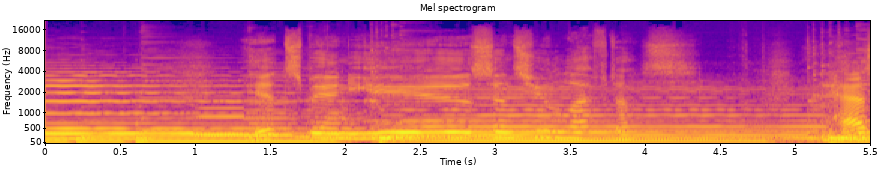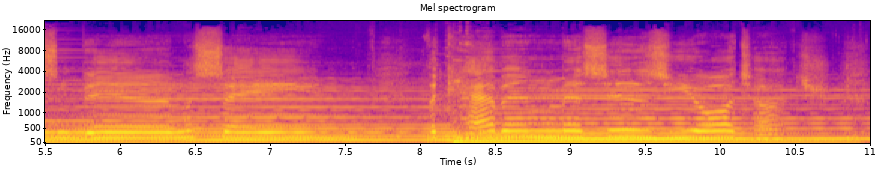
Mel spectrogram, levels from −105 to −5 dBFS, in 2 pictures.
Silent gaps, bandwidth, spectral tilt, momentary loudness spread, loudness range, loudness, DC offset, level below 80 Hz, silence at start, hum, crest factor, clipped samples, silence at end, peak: none; 16 kHz; -6.5 dB/octave; 9 LU; 3 LU; -15 LUFS; under 0.1%; -26 dBFS; 0 s; none; 14 dB; under 0.1%; 0 s; 0 dBFS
